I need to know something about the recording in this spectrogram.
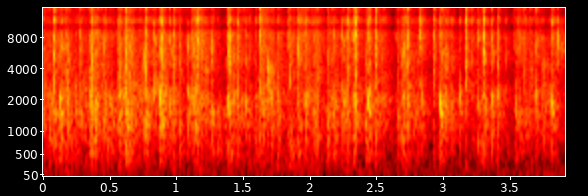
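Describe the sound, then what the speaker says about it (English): Audience at a chamber of commerce candidate forum for a state house district seat claps for the candidates, loud and sustained, with dense overlapping hand claps throughout. "Please give our candidates a round of applause."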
